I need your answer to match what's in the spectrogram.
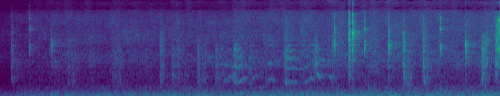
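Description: Budgerigars chatter in sharp clicks and scratchy chirps, with a brief low warbling phrase in the middle.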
